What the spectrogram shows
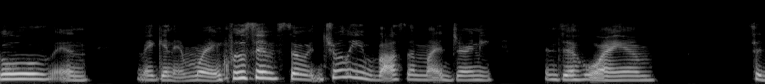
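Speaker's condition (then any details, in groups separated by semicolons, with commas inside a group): Cerebral palsy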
